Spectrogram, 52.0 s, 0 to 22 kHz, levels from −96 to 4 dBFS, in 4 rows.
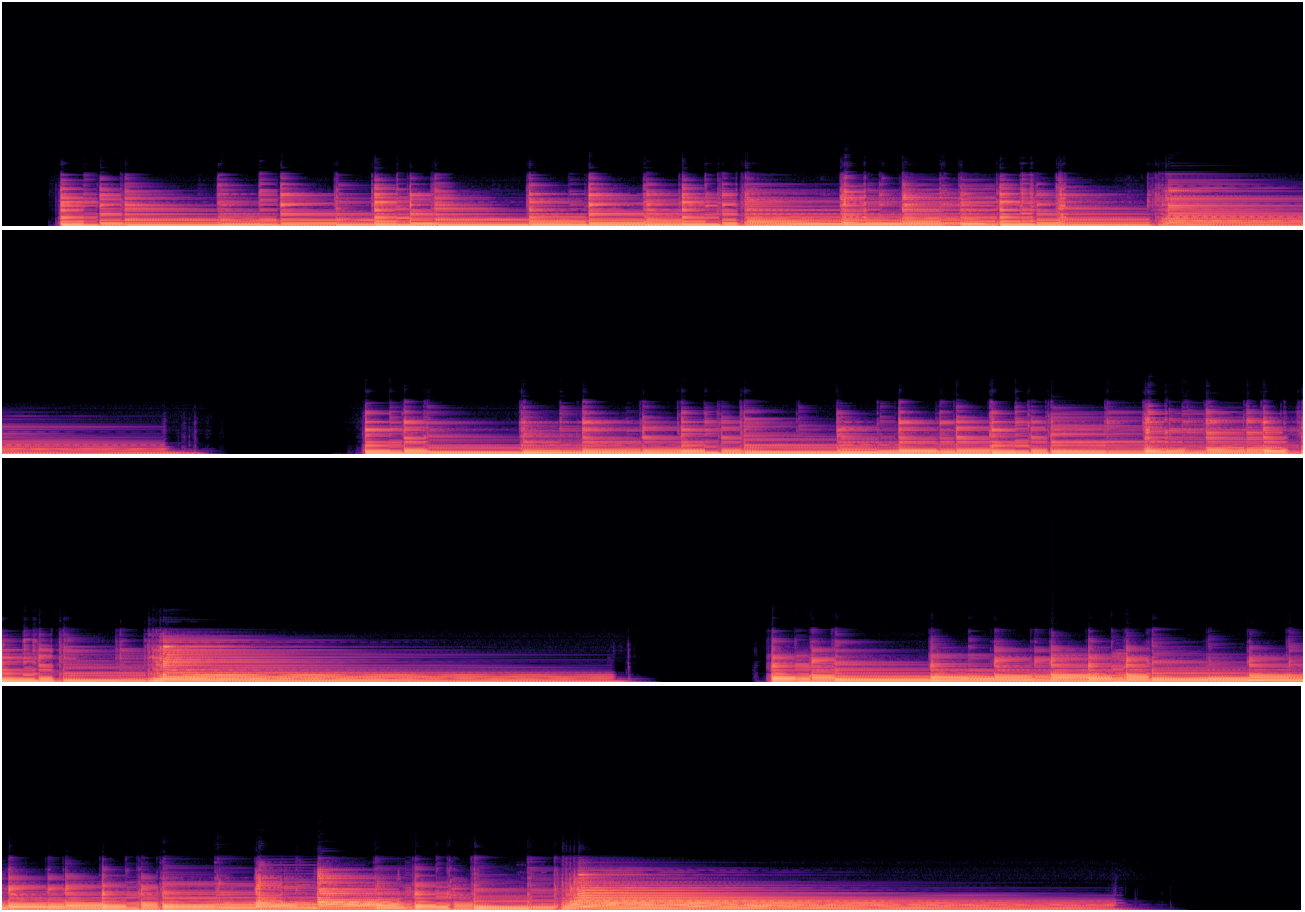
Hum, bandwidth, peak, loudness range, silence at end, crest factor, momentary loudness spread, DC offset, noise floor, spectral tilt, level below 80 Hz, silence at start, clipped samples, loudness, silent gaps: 60 Hz at -45 dBFS; 5 kHz; 0 dBFS; 9 LU; 1.8 s; 16 dB; 10 LU; under 0.1%; -64 dBFS; -6.5 dB/octave; -28 dBFS; 0.55 s; under 0.1%; -16 LUFS; 15.37-16.23 s, 32.65-33.38 s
